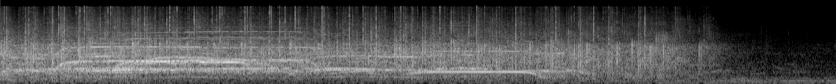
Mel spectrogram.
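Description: An audience applauds loudly, then the applause dies away.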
